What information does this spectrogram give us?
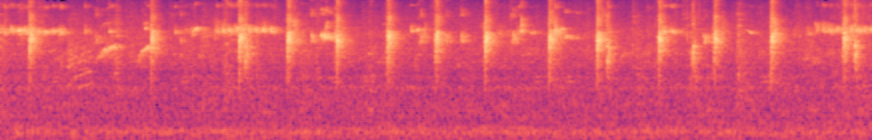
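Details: Lesser goldfinch (Spinus psaltria colombianus) gives thin, high chips about twice a second at an uneven pace, with sharp clicks and a low steady hum behind.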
